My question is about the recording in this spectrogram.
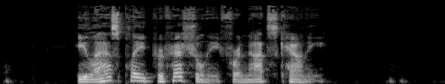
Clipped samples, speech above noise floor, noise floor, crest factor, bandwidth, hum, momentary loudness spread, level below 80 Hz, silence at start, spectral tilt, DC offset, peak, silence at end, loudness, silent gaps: under 0.1%; 51 dB; -71 dBFS; 20 dB; 17 kHz; none; 11 LU; -56 dBFS; 0.05 s; -3.5 dB/octave; under 0.1%; -2 dBFS; 1.2 s; -19 LUFS; none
